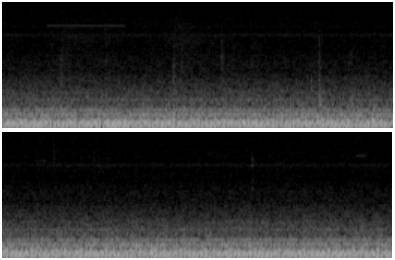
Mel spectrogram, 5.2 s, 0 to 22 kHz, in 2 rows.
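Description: The engine of a Porsche 911 Turbo 997 idles: a close, continuous low rumble with a fine, even pulse, steady and unchanging throughout with no talk over it.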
